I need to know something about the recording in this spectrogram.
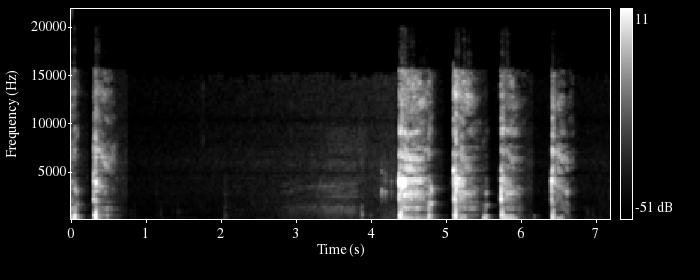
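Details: Girl who smokes homegrown tobacco, saying it hurts and something is in there: two coughs, a quiet pause with faint breathing, then four harsh, forceful coughs; repeated coughing.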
